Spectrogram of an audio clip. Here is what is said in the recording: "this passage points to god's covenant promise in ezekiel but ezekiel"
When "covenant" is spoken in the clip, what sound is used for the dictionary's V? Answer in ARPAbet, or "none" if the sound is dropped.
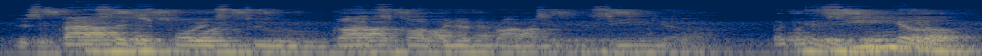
P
